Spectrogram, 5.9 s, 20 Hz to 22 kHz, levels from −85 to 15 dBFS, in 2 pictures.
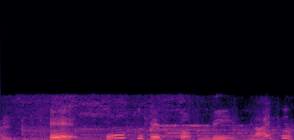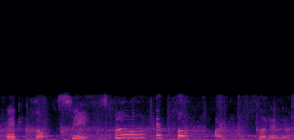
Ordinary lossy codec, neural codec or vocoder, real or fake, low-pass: Opus, 32 kbps; codec, 16 kHz in and 24 kHz out, 2.2 kbps, FireRedTTS-2 codec; fake; 7.2 kHz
